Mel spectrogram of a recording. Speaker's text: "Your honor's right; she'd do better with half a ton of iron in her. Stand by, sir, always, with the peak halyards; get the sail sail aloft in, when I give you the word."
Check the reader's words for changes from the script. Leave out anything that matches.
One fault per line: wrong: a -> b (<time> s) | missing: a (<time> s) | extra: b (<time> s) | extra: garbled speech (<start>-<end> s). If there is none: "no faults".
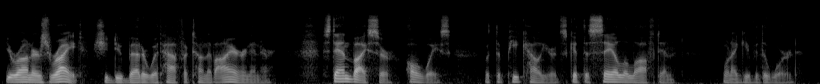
missing: sail (6.2 s)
